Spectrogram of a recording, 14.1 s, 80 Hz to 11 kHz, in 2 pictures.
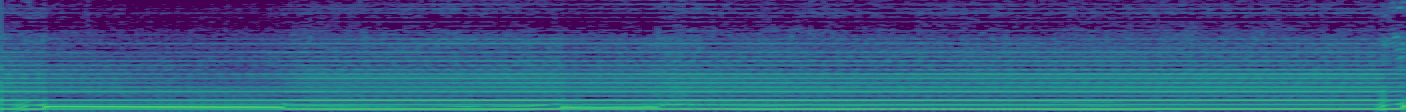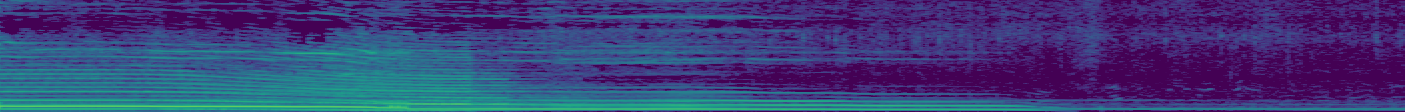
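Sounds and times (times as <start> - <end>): air raid siren: 0.0 - 14.0
dog howling: 0.2 - 1.5, 6.9 - 12.4.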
